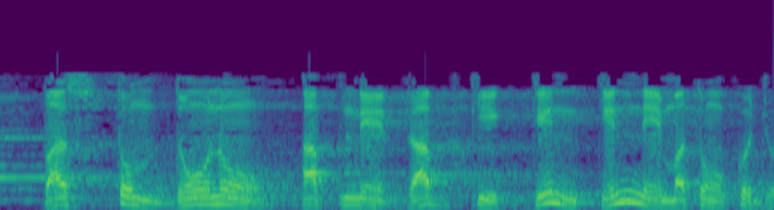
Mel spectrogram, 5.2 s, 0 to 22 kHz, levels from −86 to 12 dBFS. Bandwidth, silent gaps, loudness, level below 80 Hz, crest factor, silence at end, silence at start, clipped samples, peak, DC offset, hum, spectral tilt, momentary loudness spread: 5.2 kHz; none; -16 LUFS; -50 dBFS; 16 dB; 0 s; 0 s; under 0.1%; 0 dBFS; 0.1%; none; -3.5 dB/octave; 5 LU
